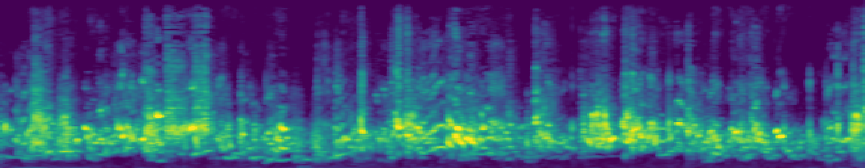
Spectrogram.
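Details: Several pet budgerigars chattering continuously indoors: a dense, overlapping stream of scratchy warbles, chirps and squeaky notes with no pauses.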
